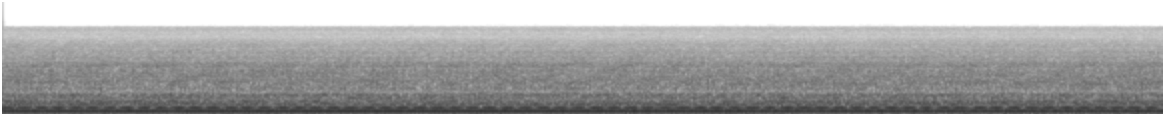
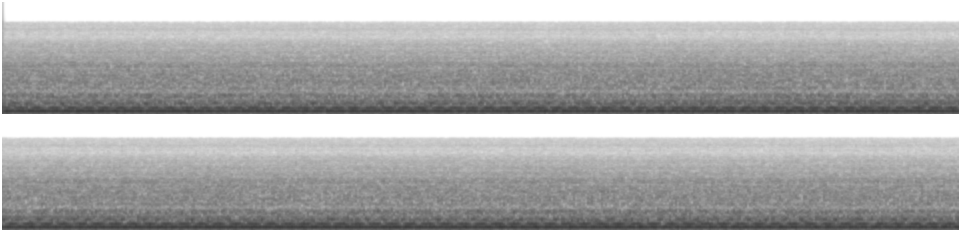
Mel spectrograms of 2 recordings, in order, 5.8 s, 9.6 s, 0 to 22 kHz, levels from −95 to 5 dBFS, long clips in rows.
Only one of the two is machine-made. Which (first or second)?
first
